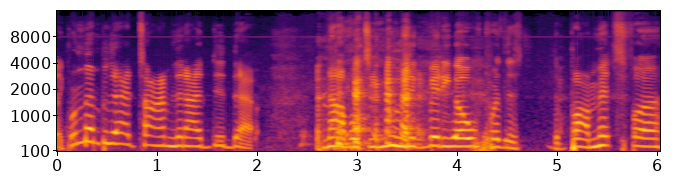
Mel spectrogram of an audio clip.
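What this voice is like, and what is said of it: Imitates another person's voice. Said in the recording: “It's a very good impression. I give that a 10 out of 10. It was very accurate.”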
